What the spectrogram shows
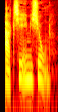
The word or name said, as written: aktieemission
